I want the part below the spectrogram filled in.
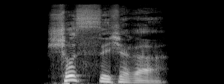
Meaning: inflection of schusssicher: 1. strong/mixed nominative masculine singular 2. strong genitive/dative feminine singular 3. strong genitive plural
- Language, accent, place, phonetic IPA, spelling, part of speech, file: German, Germany, Berlin, [ˈʃʊsˌzɪçəʁɐ], schusssicherer, adjective, De-schusssicherer.ogg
